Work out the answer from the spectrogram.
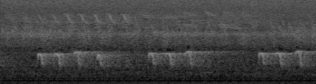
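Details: Black parrot song amid other birds including Madagascar cuckoo: three phrases of three or four level whistled notes, repeated roughly every one and a half seconds, with faint higher chirping above and constant background hiss.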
